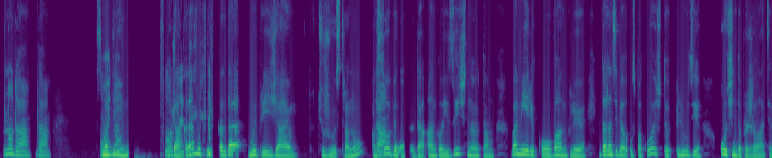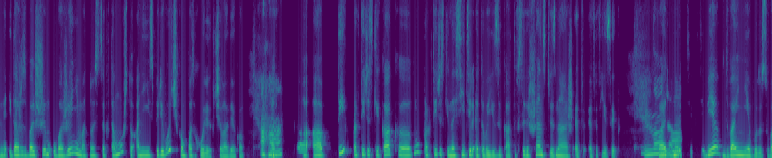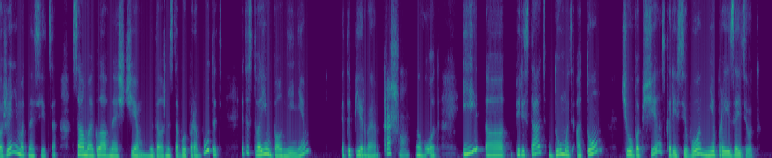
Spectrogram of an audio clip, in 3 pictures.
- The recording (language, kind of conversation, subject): Russian, advice, Как справиться с языковым барьером во время поездок и общения?
- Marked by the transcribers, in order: chuckle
